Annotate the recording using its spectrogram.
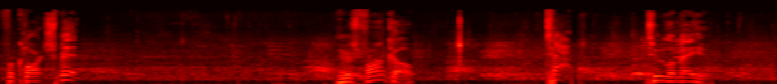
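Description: A stadium crowd murmurs in the background.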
